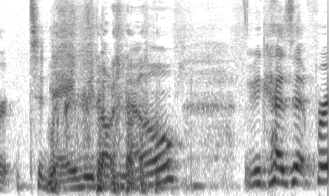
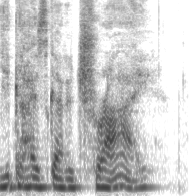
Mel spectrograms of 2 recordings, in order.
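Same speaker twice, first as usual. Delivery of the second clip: put-on intimidating, menacing tone; 3 semitones lower than usual. Retelling what a player's wife said through the net, imitating an intimidating warning. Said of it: "that intimidating, like, thing that she tried".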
